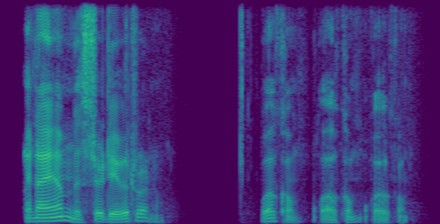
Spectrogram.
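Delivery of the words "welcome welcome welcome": calm, chill, soft, serene delivery. A podcast host welcoming the guests, quiet and serene. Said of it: "I feel like I'm very quiet and serene".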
